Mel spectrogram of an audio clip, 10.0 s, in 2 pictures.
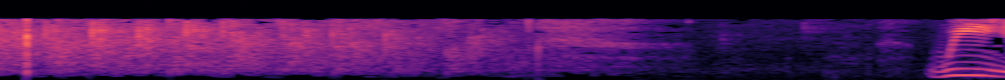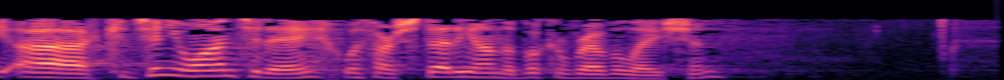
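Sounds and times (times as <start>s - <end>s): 
audience applause: 0.0s - 3.2s
speech: 4.7s - 8.8s.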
